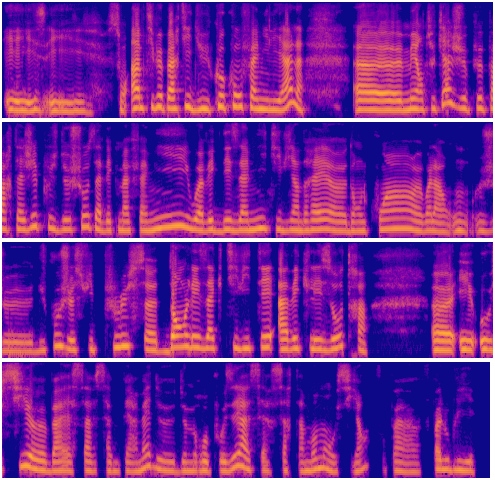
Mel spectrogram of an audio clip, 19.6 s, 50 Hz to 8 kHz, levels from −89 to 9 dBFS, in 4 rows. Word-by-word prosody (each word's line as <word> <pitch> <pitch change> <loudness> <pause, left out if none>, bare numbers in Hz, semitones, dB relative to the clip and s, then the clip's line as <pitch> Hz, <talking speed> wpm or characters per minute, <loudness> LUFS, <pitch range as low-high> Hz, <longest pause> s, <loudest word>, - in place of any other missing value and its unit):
et 190 -1 +2
z 190 - -7
et 175 0 -1 0.2
sont - - -8
un 235 +1 +8
petit 235 +1 -3
peu 255 - +4
partis 225 +2 +4
du 210 +1 +2
cocon 260 +3 +2
familial. 215 +2 +2 0.5
Heu, 195 -1 +6
mais 210 +2 +3
en 205 - 0
tout 215 - -6
cas 325 +9 0
je 245 -9 -2
peux 220 +2 -3
partager 210 +3 -2
plus 235 -5 -6
de 200 +2 -4
choses 255 +4 -4
avec 190 -1 -3
ma 185 -1 -1
famille 230 +9 +1
ou 210 - +1
avec 190 -1 0
des 195 -1 -1
amis 200 +3 +1
qui 210 -1 -8
viendraient, 195 +2 -1
heu, - - -5
dans 180 0 -4
le 180 - -4
coin, 215 +1 -1
heu, - - -3
voilà 180 -2 -3
on 175 +2 -6
je, 175 -1 -6
du 180 +3 -8
coup, 275 +7 0
je 210 -7 0
suis 200 +1 -6
plus 255 +4 0
dans 245 +10 +5
les 250 -3 +1
activités 225 +2 0
avec 215 +2 +3
les 210 -1 0
autres, 245 +4 -1 0.7
heu, 190 -1 +7
et 200 -1 +4
aussi, 205 +7 +2
heu, 200 -5 +3
bah, 180 0 -1
ça 180 +1 -6
ça 180 0 -9
me 175 - -7
permet 180 +8 -4
de 195 -7 -4
de 180 +2 -6
me 180 - -4
reposer 185 +6 -2
à 260 -4 +3
cer 200 -2 -10
certains 185 -1 -10
moments 205 +3 -1
aussi, 170 0 -9
hein 210 - -7
faut 185 - -31
pas 175 -3 -6
faut 195 - -46
pas - - 0
l'oublier. 190 -2 -2
200 Hz, 225 wpm, -19 LUFS, 185-225 Hz, 0.7 s, un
